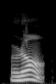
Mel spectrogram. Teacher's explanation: हे ध्वनी काढण्यासाठी हवा नाकातून बाहेर पडणं गरजेचं आहे. म्हणूनच तर यांना नासिक्य ध्वनी किंवा अनुनासिकं म्हणतात.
